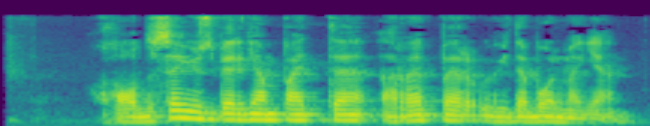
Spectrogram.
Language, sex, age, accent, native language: Uzbek, male, 18-24, Samarqand, Uzbek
